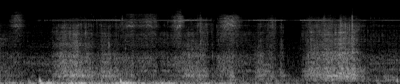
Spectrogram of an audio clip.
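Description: Electric RC rock crawler's motor and geared drivetrain working under load, with uneven scrabbling and clicking as its tyres try to grip a slippery rock.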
